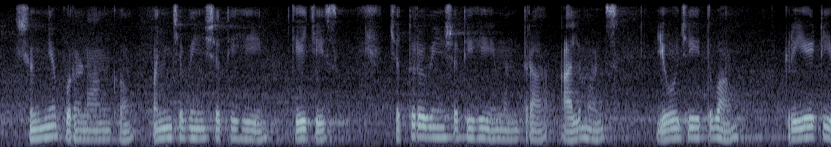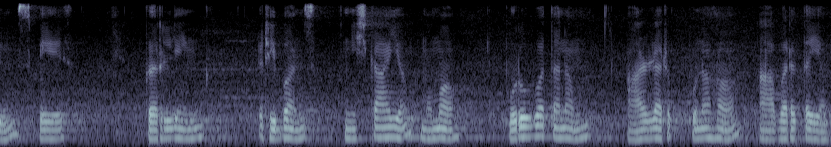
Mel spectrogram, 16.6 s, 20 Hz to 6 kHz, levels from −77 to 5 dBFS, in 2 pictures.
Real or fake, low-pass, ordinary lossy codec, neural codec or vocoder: real; 5.4 kHz; none; none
